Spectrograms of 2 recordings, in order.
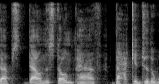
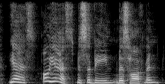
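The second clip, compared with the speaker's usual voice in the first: put-on chiming children's chorus; 10 semitones higher than usual. A narrator's reading. Children chiming to the witch in high sing-song. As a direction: chime in together like eerie children. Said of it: "The chorus chimed in".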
